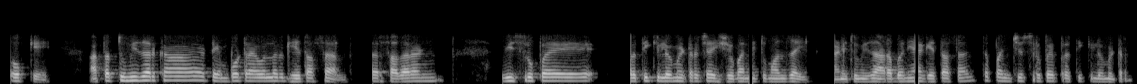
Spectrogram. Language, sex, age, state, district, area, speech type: Marathi, male, 30-45, Maharashtra, Nashik, urban, conversation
